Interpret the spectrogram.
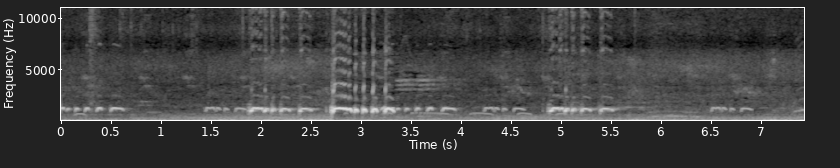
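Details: Local wild zebra doves used as a lure: overlapping runs of short hooked coos from more than one bird, with louder bursts around the middle and softer, lower arched coos in the background.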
